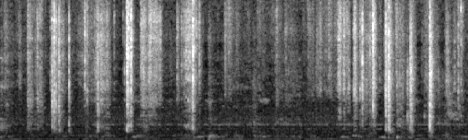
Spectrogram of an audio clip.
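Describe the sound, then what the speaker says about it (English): Scissors snip through paper in quick, close, quiet cuts while shaping the back wings of a paper butterfly, the crisp clips coming in irregular clusters. "first I'm going to cut it out. I'm going to cut it out."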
